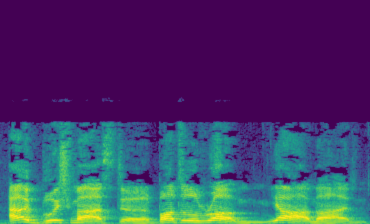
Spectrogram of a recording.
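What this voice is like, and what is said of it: Put-on Jamaican accent. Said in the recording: “I can accurately, within an inch, portray a Jamaican accent. ... You were just doing it.”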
